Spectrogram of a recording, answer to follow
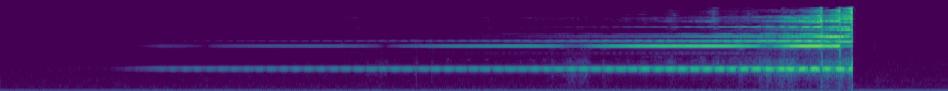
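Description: A synthesized electronic tone that fades in about a second in, swells steadily louder with a slight pulsing as higher tones join it, then cuts off abruptly near the end.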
